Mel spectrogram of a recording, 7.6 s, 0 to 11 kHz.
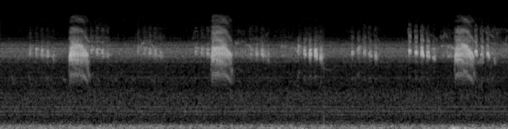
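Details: During a feeding on 9 February 2024, a Northern royal albatross gives three louder harsh bursts interspersed with softer stuttering, clicking notes, all over a continuous hiss.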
